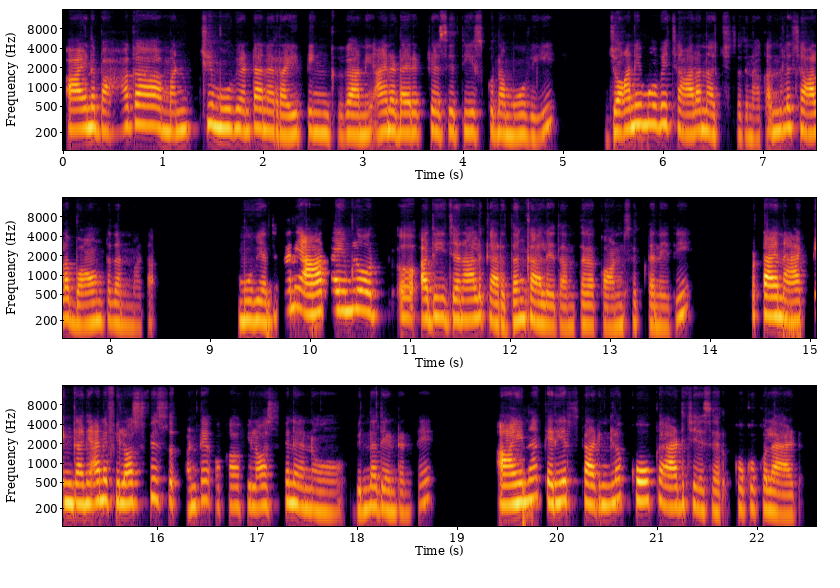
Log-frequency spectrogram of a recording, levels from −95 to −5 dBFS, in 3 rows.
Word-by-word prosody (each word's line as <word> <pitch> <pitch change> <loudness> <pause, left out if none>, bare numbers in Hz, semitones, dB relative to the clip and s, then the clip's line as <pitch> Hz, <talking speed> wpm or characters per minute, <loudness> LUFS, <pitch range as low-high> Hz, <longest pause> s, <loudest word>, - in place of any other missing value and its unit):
ఆయన 230 +2 +4 0.2
బాగా 240 +6 -1 0.3
మంచి 220 +5 -4
మూవీ 230 0 +2
అంటే 210 +3 -2
ఆయన 215 -2 -1
రైటింగ్ 190 +1 -4
గాని, 185 0 +1
ఆయన 210 +1 +1
డైరెక్ట్ 195 +1 -3
చేసి 200 +1 -4
తీసుకున్న 200 0 -5
మూవీ 180 -2 -5 0.7
'జాని' 215 +6 +3
మూవీ 265 0 +1
చాలా 190 0 0
నచ్చుతది 185 -1 -9
నాకు. 160 - -15
అందులో 210 +3 -1
చాలా 195 +1 +3
బావుంటదనమాట. 175 -2 -4 1.0
మూవీ 200 0 +1
అంత. 185 +3 -6
కానీ 300 +2 0
ఆ - - +8 0.2
టైంలో 280 +1 +4 0.4
ఆహ్, 110 -1 -1
అది 215 +2 0
జనాలకి 205 +1 0
అర్థం 175 +4 -1
కాలేదంతగా 170 -2 -2
కాన్సెప్ట్ 170 +3 -7
అనేది. 160 +8 -5 0.7
బట్ 235 0 -9
ఆయన 225 -1 +6
యాక్టింగ్ 220 +5 +2
గాని, 235 +1 +4
ఆయన 260 +1 +5
ఫిలాసఫీస్ 245 +3 0 0.2
అంటే 215 +5 -2
ఒక 215 - -37 0.2
ఫిలాసఫీ 220 +3 -2
నేను 200 -3 -3 0.4
విన్నదేంటంటే, 190 +1 -4 0.8
ఆయన 245 +3 +6 0.2
కెరిర్ 250 +2 +3
స్టార్డింగ్‌లో 230 +1 +2
'కోక్' 255 0 +5
యాడ్ 210 +1 +3
చేశారు. 190 -3 -7
'కోకోకో'ల 195 -1 -3
యాడ్. 160 0 -6
205 Hz, 140 wpm, -23 LUFS, 185-235 Hz, 1.0 s, ఆ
